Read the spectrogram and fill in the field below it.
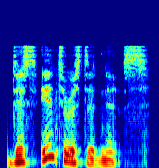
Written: disinterestedness

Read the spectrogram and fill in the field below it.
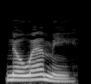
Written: noemi

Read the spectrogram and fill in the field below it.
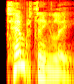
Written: temptingly

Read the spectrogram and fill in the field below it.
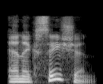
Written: annexation

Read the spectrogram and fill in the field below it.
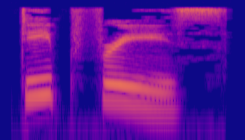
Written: deep-freeze

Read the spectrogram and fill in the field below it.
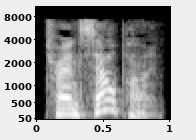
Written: transalpine

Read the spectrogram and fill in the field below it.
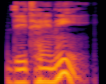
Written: detainee

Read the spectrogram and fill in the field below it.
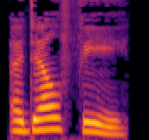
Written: adelphie

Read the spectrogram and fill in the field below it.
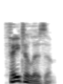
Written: fatalism

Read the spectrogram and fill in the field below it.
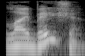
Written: libation

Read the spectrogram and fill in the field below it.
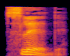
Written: slid

